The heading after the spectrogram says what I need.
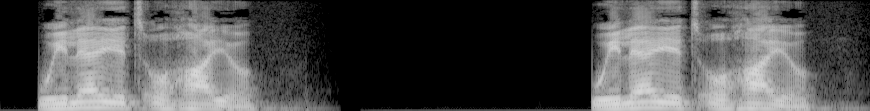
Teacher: the T sound inserted at the end of the word for state? It is always inserted when a pronoun or a noun follows the word.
